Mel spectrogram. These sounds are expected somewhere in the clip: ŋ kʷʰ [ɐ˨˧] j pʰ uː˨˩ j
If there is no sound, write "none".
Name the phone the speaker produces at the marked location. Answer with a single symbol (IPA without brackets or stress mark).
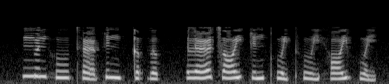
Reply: ɐ˨˩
